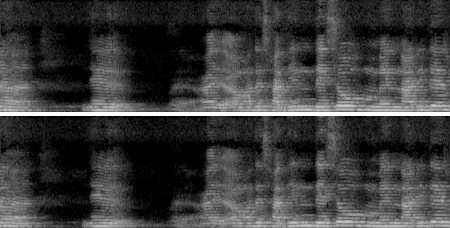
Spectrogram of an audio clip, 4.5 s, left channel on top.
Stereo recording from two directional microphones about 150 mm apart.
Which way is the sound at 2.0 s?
15° left (ahead or behind).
